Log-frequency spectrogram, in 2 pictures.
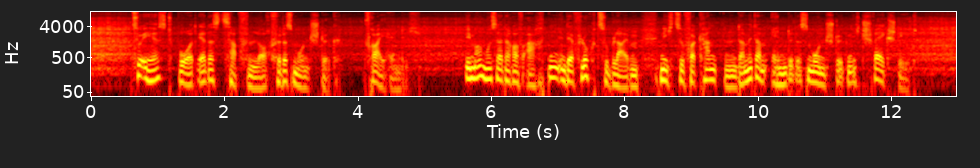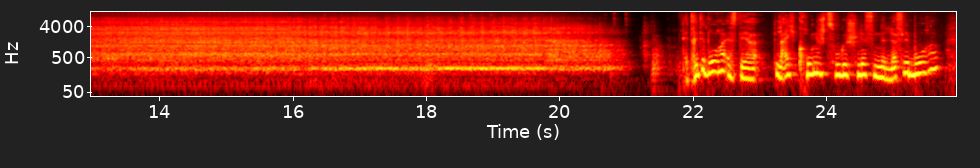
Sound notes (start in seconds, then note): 14.1 humming rattling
